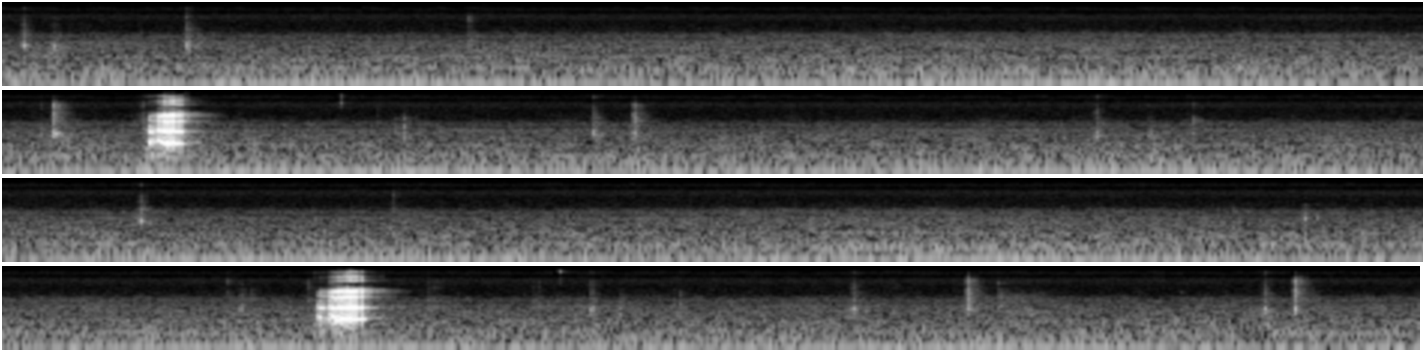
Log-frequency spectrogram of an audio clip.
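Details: Hiccups, the first in a long time, recorded in a hurry: two sharp, abrupt hiccup sounds about ten seconds apart against quiet room noise.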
